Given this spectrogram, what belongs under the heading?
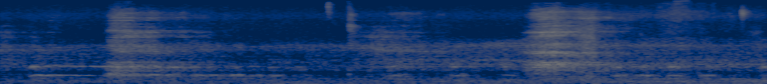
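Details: Two slow, deep mouth breaths, unhurried and evenly spaced, over faint room hum, taken during a physical assessment; normal non-labored breathing with no wheeze or crackles.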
